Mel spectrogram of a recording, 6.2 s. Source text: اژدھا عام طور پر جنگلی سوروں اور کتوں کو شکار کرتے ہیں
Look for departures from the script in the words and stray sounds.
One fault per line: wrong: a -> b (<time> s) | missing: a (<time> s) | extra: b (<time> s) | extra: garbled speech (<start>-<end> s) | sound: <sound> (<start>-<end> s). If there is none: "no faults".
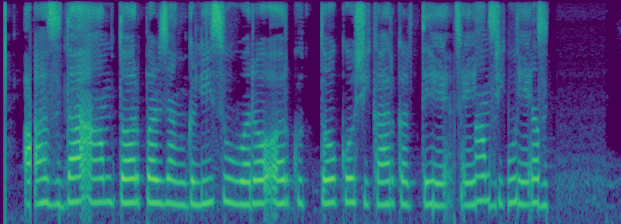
extra: garbled speech (4.5-5.5 s)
